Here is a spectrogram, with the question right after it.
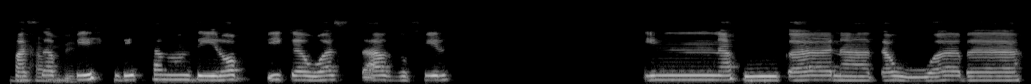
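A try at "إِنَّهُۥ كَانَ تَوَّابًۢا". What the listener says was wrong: কানা তো টেনে পড়া যাবে না, কানা তাওয়াবা, কানা তাওয়াবা।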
